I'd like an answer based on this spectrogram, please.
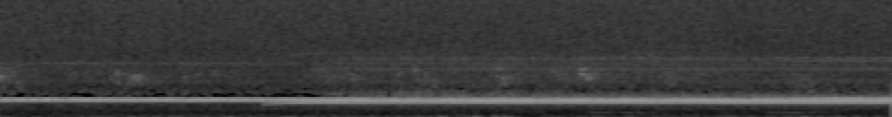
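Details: Singing frogs recorded in Rochester, New York: a steady, loud trill that shifts slightly in pitch partway through, joined by short, rapid lower notes near the end.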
